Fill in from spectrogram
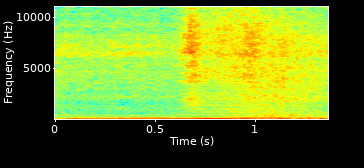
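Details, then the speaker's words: Jeep YJ that long ran rich (black plugs, black smoke), after new fuel hoses, fuel filter, fuel pressure regulator, plugs and wires: low even rumble, rises smoothly on a light rev without stumble; choke opening, fuel pressure about 4.5; earlier stumbling gone, idle steady. "Alright, now that we got the fuel pressure regulator on there, it's idling pretty steady."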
